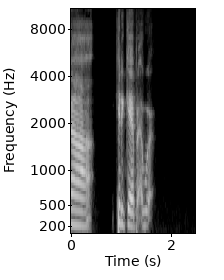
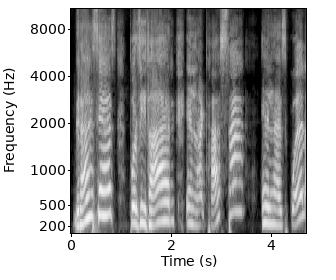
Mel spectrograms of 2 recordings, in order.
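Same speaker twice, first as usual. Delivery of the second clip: mocking Meghan; 2 semitones higher, 8 dB louder than usual. Host mocking Meghan's Spanish speech, exaggerated imitation. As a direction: drag out each phrase loudly like a beginner reciting Spanish. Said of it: "Meghan be like".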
